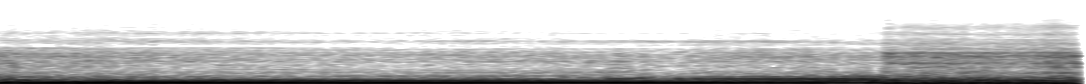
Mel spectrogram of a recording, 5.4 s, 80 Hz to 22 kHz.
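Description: Yamaha XSR700 motorcycle being ridden, a steady engine drone with constant wind rush and a slight pitch shift near the end, loud and continuous.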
